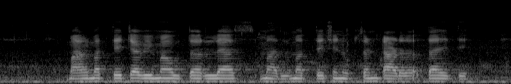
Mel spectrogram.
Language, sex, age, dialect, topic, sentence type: Marathi, male, 18-24, Varhadi, banking, statement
